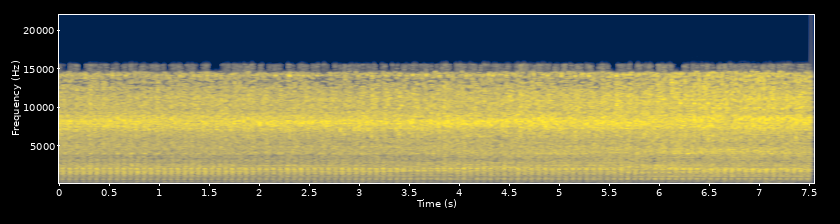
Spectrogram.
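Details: 2006 BMW E46 M3, 42,600 km, warm idle above 80°C oil temperature: fast steady ticking about four per second over even idle; source unknown, owner wonders about the oil pump.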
